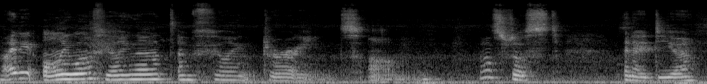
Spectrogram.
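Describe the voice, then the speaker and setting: A quiet woman's voice at a very slow pace, with audible room echo and noticeable background noise. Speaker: knitting vlogger. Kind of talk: casual vlog to camera. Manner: animated.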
